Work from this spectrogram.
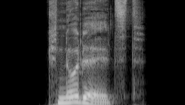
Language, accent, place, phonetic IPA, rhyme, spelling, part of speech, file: German, Germany, Berlin, [ˈknʊdl̩st], -ʊdl̩st, knuddelst, verb, De-knuddelst.ogg
- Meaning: second-person singular present of knuddeln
